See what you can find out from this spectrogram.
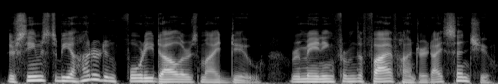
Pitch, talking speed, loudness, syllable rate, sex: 130 Hz, 230 wpm, -18 LUFS, 5.7 syllables/s, male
